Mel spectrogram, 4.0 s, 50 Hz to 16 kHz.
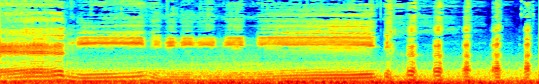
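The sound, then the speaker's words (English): A car engine revs loudly in Prescott Valley on a crisp 35-degree morning with light snow flurries, its droning pitch climbing steadily for a couple of seconds before breaking into rough, pulsing bursts as the throttle is worked. “And yes, you hear the revving of the car.”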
